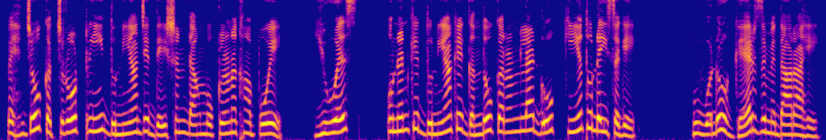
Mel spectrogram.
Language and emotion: Sindhi, disgusted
